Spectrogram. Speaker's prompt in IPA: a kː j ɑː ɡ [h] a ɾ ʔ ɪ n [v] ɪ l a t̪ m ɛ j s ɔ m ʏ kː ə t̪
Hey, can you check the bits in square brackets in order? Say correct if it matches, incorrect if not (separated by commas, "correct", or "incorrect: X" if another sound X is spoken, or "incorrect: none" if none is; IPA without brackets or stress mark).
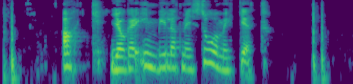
correct, incorrect: b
